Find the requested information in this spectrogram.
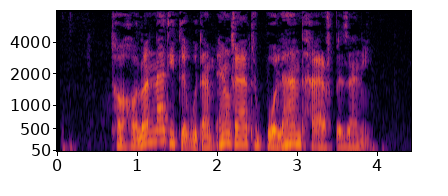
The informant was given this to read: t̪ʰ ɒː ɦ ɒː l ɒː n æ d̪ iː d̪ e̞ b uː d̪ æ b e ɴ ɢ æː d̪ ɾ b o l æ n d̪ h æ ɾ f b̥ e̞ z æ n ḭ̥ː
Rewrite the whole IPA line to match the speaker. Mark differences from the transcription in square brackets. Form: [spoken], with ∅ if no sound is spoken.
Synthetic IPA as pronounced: t̪ʰ ɒː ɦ ɒː l ɒː n æ d̪ iː d̪ e̞ b uː d̪ æ [m] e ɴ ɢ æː d̪ ɾ b o l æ n d̪ h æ ɾ f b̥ e̞ z æ n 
